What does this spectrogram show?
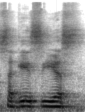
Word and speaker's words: sagacious: जैसे कि SAGACIOUS, नॉट sagacious, it is sagacious. Shus.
